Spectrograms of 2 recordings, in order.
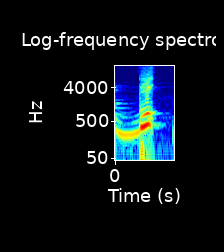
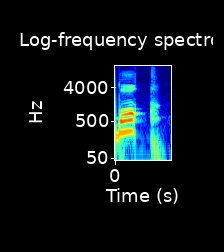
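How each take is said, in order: First: The vowel is a short oo sound. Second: The vowel is an o sound. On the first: The speaker calls it right. "book po ang pronunciation niyan" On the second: The speaker calls it wrong. "hindi bok"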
